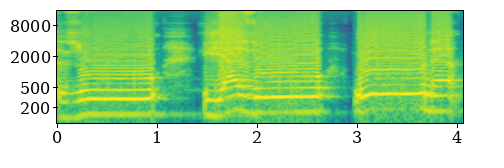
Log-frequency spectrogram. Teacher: یذوقون زال کو نرمی کے ساتھ پڑھیں گے اور واو مدہ اس کو دو حرکات لمبا کرنا ہے۔ زو یذوقون قاف کو موٹا پڑھیں گے، واو کے اوپر اپنے ہونٹ گول کرنے ہیں۔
